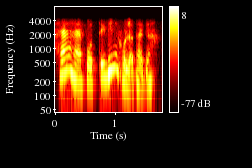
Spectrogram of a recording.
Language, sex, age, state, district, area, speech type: Bengali, female, 30-45, West Bengal, Darjeeling, rural, conversation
